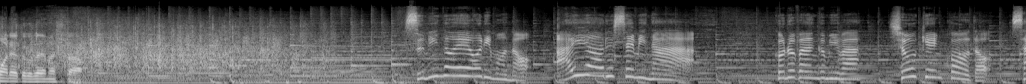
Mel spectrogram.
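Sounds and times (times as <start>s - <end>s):
speech: 0.0s - 1.1s, 4.0s - 7.0s, 7.8s - 10.2s
audience applause: 0.0s - 4.2s.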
